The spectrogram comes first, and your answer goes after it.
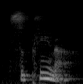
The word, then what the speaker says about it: subpoena: next we have subpoena we stress the second syllable subpoena subpoena and this is an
